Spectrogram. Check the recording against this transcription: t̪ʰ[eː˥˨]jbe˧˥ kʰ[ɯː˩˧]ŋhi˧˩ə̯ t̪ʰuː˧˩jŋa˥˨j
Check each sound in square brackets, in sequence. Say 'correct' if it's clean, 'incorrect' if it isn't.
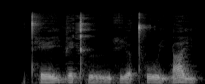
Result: incorrect, correct

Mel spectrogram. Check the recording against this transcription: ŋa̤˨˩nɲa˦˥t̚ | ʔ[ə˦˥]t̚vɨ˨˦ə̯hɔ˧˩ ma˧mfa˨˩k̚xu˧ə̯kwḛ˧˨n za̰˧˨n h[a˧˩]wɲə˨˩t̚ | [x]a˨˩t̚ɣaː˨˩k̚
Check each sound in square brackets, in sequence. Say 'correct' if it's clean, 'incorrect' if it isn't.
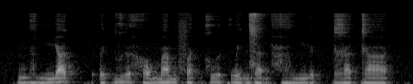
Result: incorrect, incorrect, incorrect

